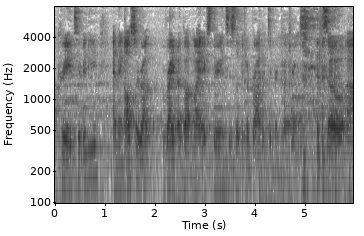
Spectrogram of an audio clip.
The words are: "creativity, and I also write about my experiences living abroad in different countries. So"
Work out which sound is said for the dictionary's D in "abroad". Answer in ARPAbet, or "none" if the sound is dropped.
D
